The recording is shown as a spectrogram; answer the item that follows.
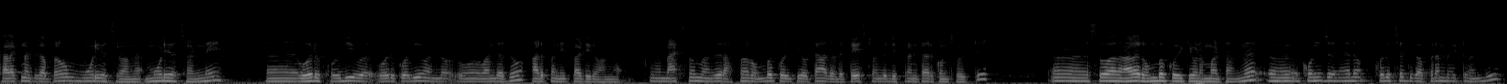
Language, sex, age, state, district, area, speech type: Tamil, male, 30-45, Tamil Nadu, Ariyalur, rural, spontaneous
